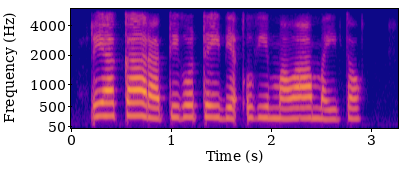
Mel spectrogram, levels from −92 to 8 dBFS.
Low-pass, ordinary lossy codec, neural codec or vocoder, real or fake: 5.4 kHz; none; codec, 16 kHz in and 24 kHz out, 1 kbps, XY-Tokenizer; fake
